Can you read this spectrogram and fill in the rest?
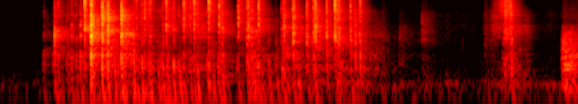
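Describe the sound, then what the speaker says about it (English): Rapid riffling and flapping of a tarot deck being shuffled close by, in quick bursts with short pauses, ending with a few soft taps. "Just bear with me until I shuffle the deck."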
